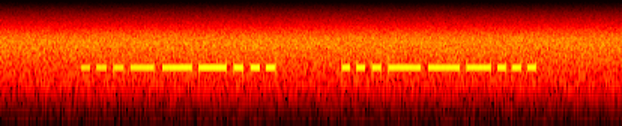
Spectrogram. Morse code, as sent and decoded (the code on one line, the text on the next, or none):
...---... / ...---...
<SOS> <SOS>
